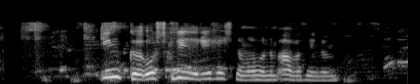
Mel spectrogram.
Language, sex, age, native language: Icelandic, female, 12, Icelandic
